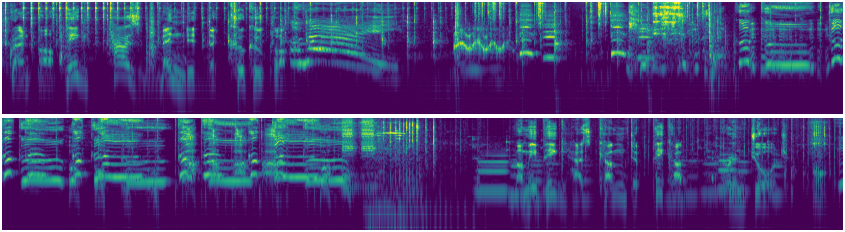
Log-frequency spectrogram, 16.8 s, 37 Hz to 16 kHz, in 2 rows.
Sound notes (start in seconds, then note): 5.5 clock chimes; 6.0 laughs; 13.1 horn honks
